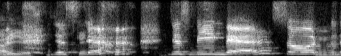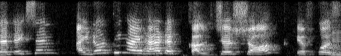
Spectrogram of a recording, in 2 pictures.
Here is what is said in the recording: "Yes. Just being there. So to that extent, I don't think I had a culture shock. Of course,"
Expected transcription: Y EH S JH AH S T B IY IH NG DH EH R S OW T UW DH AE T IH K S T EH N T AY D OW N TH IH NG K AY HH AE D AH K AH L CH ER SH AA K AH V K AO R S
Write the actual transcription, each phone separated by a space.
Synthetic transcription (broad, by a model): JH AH S JH AH S T B IY IH NG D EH R S OW T UW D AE T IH K S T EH N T AY D OW N T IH NG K AY HH AE D AH K AH L CH ER SH AA K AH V K AO R S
